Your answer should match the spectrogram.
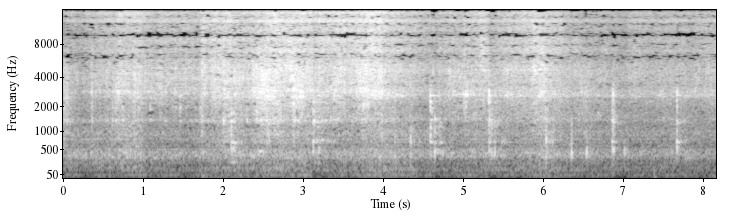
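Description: Chopped chicken pieces fry in hot oil with ginger garlic paste in a kadai, making a loud, continuous sizzle with repeated scraping and clicking as the pieces are stirred.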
